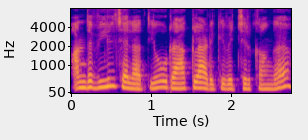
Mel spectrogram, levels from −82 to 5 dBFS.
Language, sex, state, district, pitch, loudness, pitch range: Tamil, female, Tamil Nadu, Nilgiris, 195 Hz, -15 LUFS, 170-215 Hz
